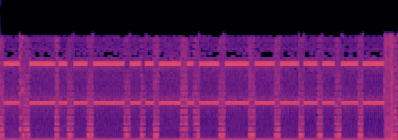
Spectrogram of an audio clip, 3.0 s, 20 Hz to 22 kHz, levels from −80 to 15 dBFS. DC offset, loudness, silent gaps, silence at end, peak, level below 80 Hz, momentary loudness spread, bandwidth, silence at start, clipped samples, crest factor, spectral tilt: 10%; -19 LUFS; none; 0 s; -6 dBFS; -40 dBFS; 0 LU; 17.5 kHz; 0 s; under 0.1%; 14 dB; -0.5 dB/octave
